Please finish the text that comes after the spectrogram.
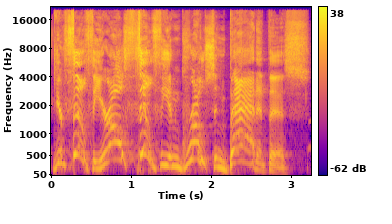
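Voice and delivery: very high mock-hysterical scolding; hammed-up frantic coach berating players; coach gone mad. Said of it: "He grabs the hot nozzle and sprays them".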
